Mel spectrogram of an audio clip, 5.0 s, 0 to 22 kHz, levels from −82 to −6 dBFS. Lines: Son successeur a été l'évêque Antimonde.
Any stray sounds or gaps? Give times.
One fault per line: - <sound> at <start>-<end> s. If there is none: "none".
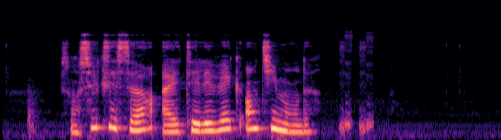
- laugh at 3.4-3.7 s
